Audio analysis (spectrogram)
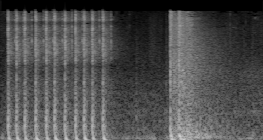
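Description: Gunfire in the PUBG battle royale video game: a rapid burst of about a dozen loud automatic shots, a short pause, then a single heavier blast that fades out.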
